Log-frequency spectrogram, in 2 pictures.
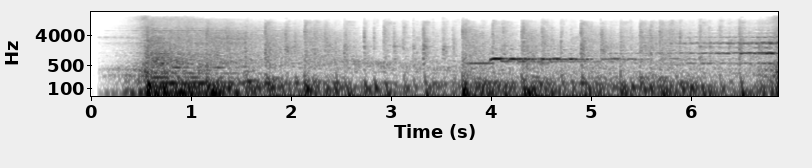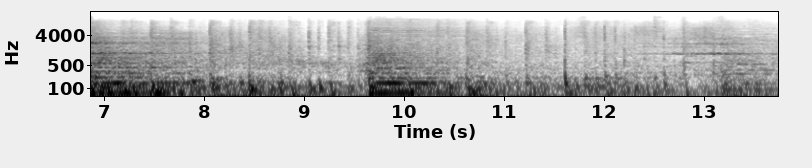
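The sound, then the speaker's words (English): Dense, driving action music with heavy low percussion and sustained tones, loud and continuous throughout: the alert theme for the South America chapter of a stealth video game, heard when the player is spotted. No voices are heard. “This is the alert theme for the South America chapter,”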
